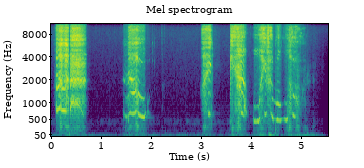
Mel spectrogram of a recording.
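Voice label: Vox Dead, English; FreyB; kings raid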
